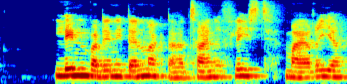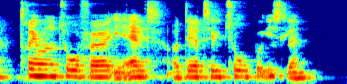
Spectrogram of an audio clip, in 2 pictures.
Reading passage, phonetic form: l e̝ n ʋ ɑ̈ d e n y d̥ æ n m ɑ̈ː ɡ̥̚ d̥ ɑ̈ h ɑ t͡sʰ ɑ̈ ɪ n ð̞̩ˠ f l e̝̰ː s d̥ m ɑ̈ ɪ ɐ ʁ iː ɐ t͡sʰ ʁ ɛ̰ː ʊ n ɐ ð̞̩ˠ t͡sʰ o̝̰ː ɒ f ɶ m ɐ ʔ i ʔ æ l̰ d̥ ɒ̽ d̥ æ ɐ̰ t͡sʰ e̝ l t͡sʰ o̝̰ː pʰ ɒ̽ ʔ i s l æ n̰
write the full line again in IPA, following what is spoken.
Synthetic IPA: l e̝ n ʋ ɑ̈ d e n i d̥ æ n m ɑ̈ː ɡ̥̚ d̥ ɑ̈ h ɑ t͡sʰ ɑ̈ ɪ n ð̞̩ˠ f l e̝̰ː s d̥ m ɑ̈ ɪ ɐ ʁ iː ɐ t͡sʰ ʁ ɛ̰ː u n ɐ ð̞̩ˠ t͡sʰ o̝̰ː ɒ f ɶ ɐ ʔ i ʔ æ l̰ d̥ ɒ̽ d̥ æ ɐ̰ t͡sʰ e̝ l t͡sʰ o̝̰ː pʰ ɒ̽ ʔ i s l æ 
